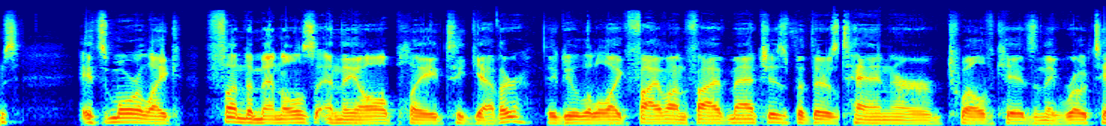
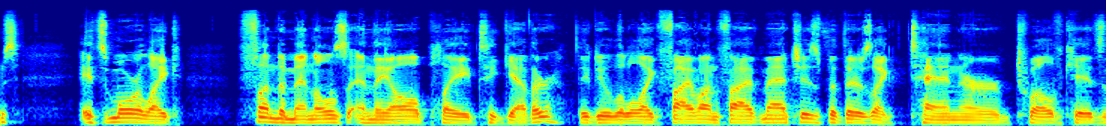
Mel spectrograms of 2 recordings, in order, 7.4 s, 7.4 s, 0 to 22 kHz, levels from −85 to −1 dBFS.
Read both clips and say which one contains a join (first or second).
first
